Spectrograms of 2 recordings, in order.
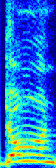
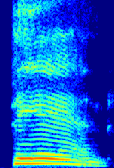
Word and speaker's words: Dan: From dawn to Beersheba. From dawn to Beersheba. From dawn to Beersheba. Don't think it's an accident that somehow in our language it got pronounced Dan.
